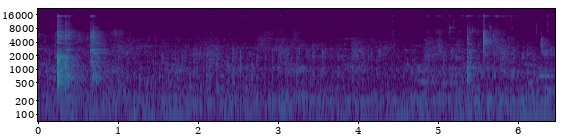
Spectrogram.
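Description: A metal slotted spoon clinks twice against a cast-iron kadai, with faint sizzling of oil deep-frying a ball of dough. A couple more metal clinks come near the end.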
